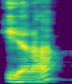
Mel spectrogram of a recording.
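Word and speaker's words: ἱερά: So it's hiera and hiera with a long a at the end. Well, and you aspirated that too. Yes. Some people might not have caught it, but you said he and not e.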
